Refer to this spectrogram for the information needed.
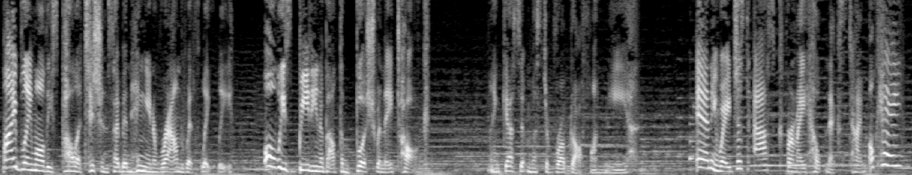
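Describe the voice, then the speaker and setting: An actress voicing a sharp-tongued, bossy female engineer and Fatui harbinger in a game, with a brisk, wry, dismissive manner. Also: medium pitch, big pitch swings, lightly acted. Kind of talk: game voice acting. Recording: game dialogue over soft music.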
